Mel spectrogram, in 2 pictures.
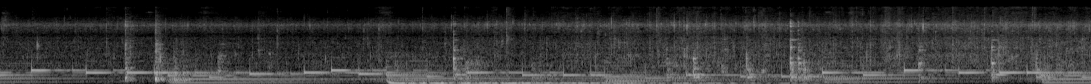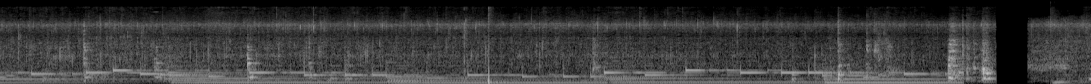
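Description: Chopped capsicum fries in a pan for a baby corn manchurian, a constant dense sizzle with occasional stirring scrapes under steady background music.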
